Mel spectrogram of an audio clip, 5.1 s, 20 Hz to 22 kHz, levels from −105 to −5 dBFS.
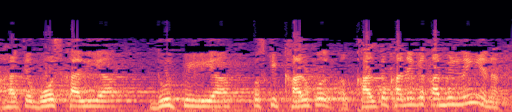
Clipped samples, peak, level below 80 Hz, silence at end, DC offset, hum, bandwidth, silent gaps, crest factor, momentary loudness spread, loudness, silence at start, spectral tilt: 0.2%; 0 dBFS; -40 dBFS; 0 s; under 0.1%; none; 8.2 kHz; none; 12 dB; 7 LU; -13 LUFS; 0 s; -6.5 dB/octave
